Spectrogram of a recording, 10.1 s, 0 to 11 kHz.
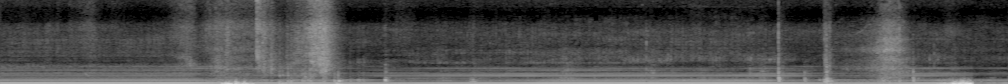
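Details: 1950s Zenith "Owl" model L515 AA5 tube radio, in for repair: dial lights but completely dead; steady low mains hum with handling bumps and no program sound; cause dirty tube sockets, has a replacement electrolytic.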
